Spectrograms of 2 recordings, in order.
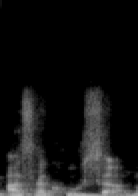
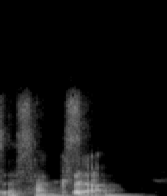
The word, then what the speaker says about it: Asakusa: Or I was pronouncing Asakusa, my dumbass, right, when I was there. But it's Asakusa, which is a wonderful region, No research, because Japan wasn't going to open.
